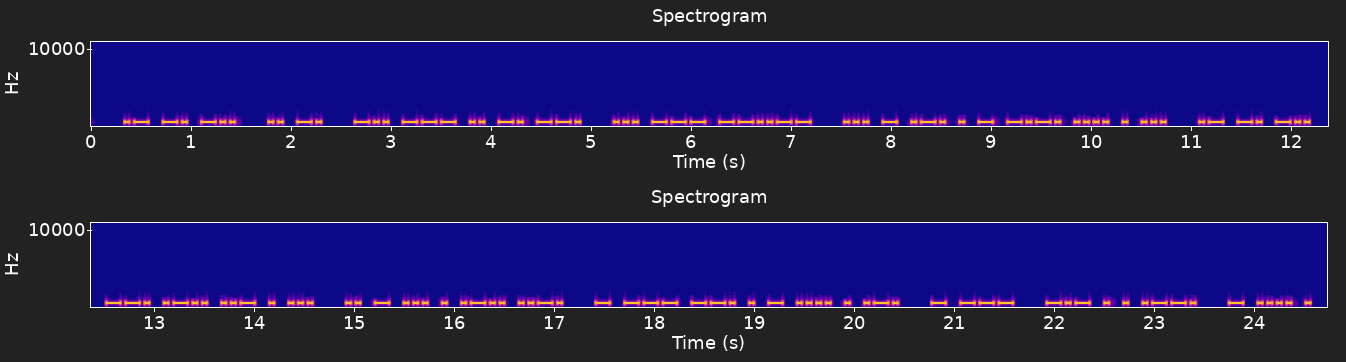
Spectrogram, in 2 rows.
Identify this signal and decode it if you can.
Morse code, heard as a keyed tone, about 25 wpm, 600 Hz. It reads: AND IN DOING SO, STRETCHES AND GLUES ITSELF TOGETHER TO KEEP THE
